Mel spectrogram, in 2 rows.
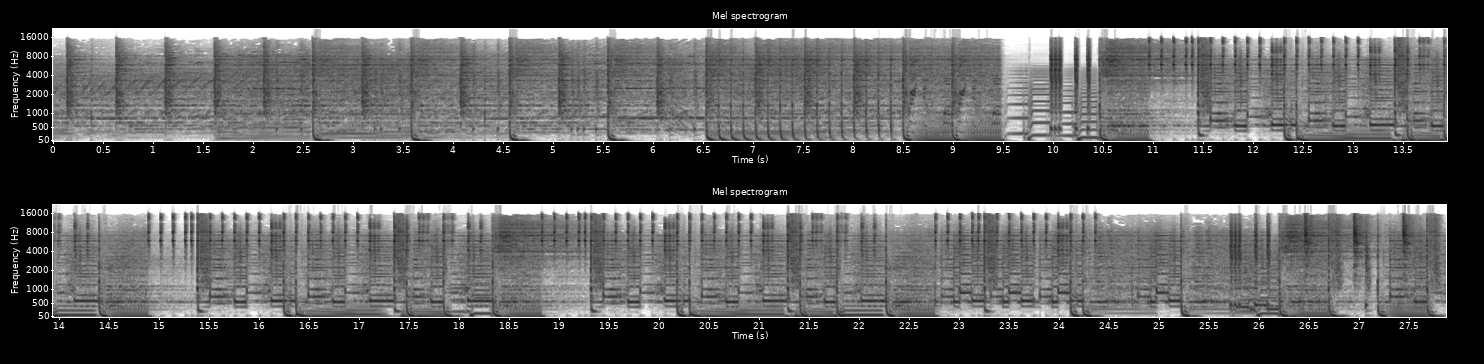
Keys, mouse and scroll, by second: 0.5 scroll up 1, 0.7 click, 1.1 click, 1.8-2.3 scroll up 1, 2.3 scroll up 1, 3.1 click, 4.5 click, 6.4 click, 9.2 click, 11.6 click, 12.5-14.5 shift+drag, 15.4 click, 16.1 click, 16.5 click, 17.1 click, 17.7-18.8 drag, 19.8 click, 21.2 ctrl+s, 21.8 click, 22.0-22.7 scroll up 3, 22.2 Tab, 22.8-24.2 shift+drag, 24.5 click, 25.5 click, 26.2-27.8 drag.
